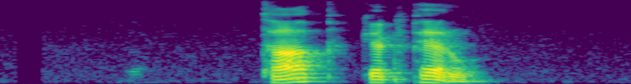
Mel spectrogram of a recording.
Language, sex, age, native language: Icelandic, male, 50-59, Icelandic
